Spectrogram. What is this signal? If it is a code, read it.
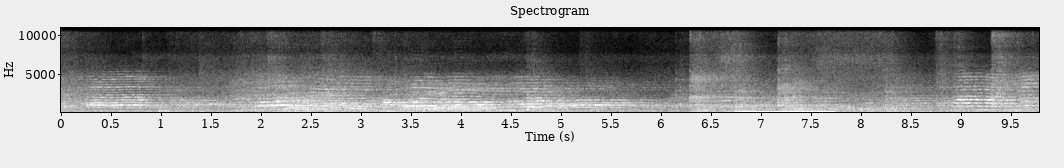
The noise of a cafe. There is no code.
